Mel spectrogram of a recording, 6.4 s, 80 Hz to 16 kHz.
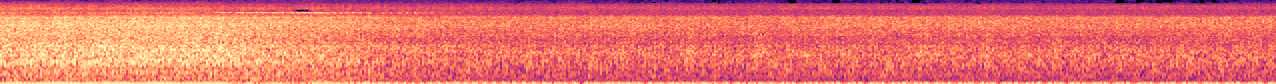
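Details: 1963 Corvair flat-six after vacuum leak fixed, new PCV valve: steady low burble with even beat, nothing odd on top, idle a touch high; "that's the sweet spot." Normal idle.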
